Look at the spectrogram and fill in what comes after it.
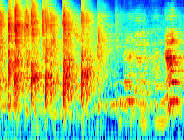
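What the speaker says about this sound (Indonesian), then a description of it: "Tepuk tangan untuk Tasya" Schoolchildren in a classroom clapping for a classmate: several bright, sharp bursts of applause in quick succession, then a sustained voice-like tone near the end.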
